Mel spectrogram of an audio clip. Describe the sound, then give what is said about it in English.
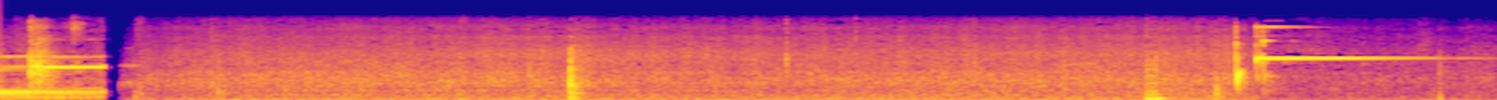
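A phone's text message alert gives a bright, high ding that rings on briefly near the end, over a steady soft hiss, with a shorter tonal blip at the very start. “Somebody texted.”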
